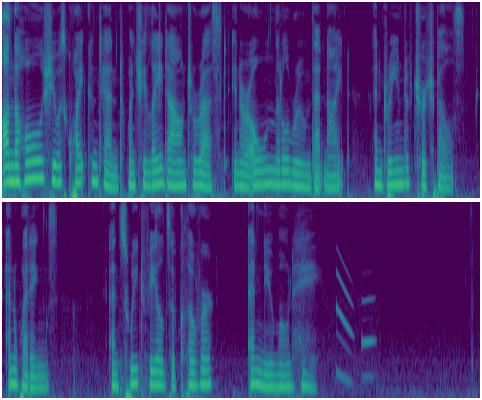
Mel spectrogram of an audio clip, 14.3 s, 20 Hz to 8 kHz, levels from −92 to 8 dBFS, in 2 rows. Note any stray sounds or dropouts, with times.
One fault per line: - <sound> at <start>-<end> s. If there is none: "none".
- chirp at 12.2-12.8 s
